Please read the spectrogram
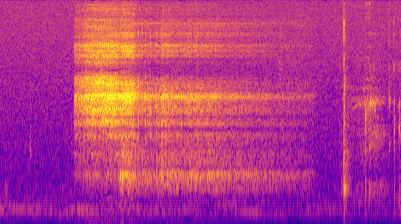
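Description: Electronic sound effect from a handheld Deal or No Deal game's small speaker: a buzzy, hissing tone that starts suddenly about a second in and fades away over about two seconds. A short click follows near the end.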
